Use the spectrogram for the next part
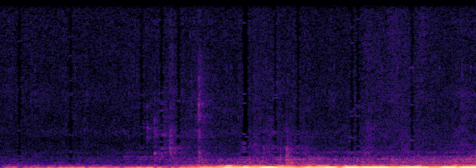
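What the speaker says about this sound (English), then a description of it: "there's a car going by. Or a truck. Loud." A car or truck passes outside, a loud low rumble that swells from about midway and stays heavy and steady to the end, with no talking.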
